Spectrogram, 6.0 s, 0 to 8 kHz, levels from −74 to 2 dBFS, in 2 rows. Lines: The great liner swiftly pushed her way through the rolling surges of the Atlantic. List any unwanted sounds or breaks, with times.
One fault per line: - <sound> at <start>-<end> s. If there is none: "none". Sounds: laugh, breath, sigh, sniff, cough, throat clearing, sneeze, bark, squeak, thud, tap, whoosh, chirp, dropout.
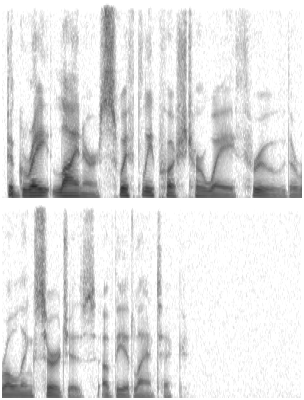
none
